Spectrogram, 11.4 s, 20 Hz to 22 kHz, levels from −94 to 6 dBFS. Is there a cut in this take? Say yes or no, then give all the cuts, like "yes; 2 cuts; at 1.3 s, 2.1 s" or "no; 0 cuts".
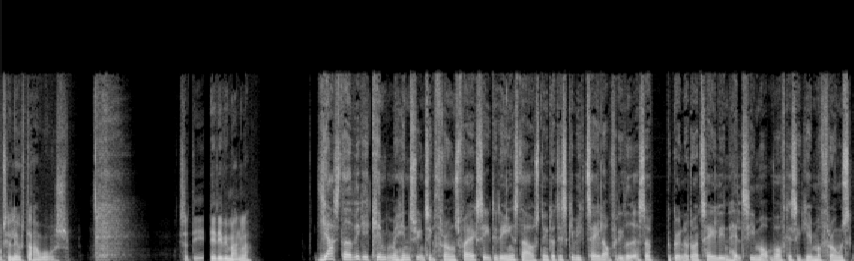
yes; 6 cuts; at 2.7 s, 4.4 s, 5.2 s, 5.8 s, 8.3 s, 10.5 s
